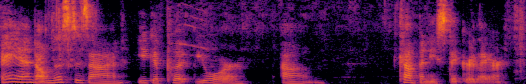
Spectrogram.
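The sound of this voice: Speaking at a fairly slow pace in a Southern US accent, a woman has vocal fry, a slightly mellow tone and a slightly husky edge. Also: medium pitch for a woman, ordinary pitch variation.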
